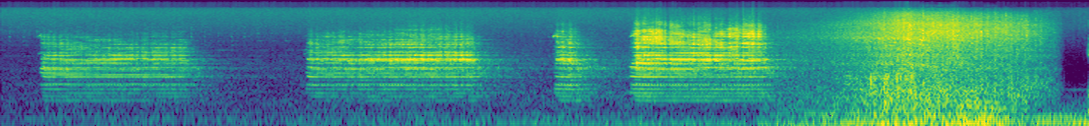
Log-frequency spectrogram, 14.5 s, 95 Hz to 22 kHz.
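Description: Amtrak train number 326, the southbound Abe, passes Oakwood, sounding a series of loud, sustained horn blasts in long and short notes, followed by a heavy rumbling roar of the passing cars, close by.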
